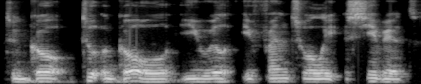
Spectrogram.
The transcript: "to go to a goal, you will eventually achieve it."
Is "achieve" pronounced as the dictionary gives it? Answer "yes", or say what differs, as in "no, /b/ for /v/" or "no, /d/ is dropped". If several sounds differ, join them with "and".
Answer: no, /s/ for /tʃ/ and /b/ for /v/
